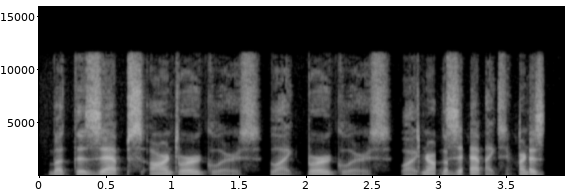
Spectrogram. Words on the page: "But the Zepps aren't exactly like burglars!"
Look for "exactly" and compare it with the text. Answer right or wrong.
wrong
